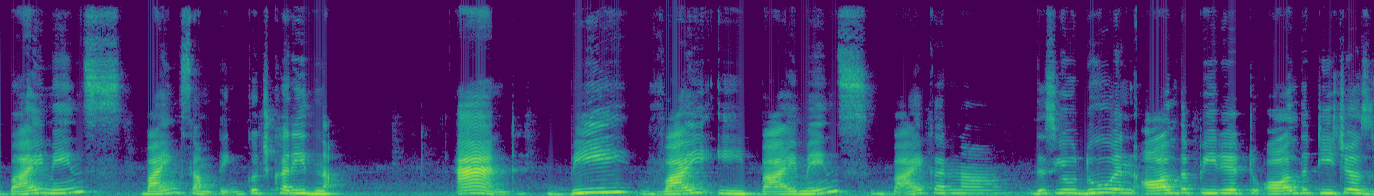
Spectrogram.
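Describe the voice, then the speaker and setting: A woman's voice: a little high, a bit bright, a little hiss or hum. A woman with an Indian accent teaching English words to children, mixing Hindi and English and spelling words out letter by letter. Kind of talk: classroom-style grammar lesson.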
